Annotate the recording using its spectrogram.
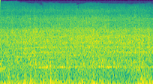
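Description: Suzuki Jimny driving slowly uphill in four-wheel drive on a rough, washed-out gravel track. A steady low engine and road rumble is heard from inside the car.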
